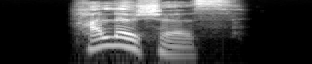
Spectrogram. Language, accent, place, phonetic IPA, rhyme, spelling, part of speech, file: German, Germany, Berlin, [ˈhalɪʃəs], -alɪʃəs, hallisches, adjective, De-hallisches.ogg
- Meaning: strong/mixed nominative/accusative neuter singular of hallisch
